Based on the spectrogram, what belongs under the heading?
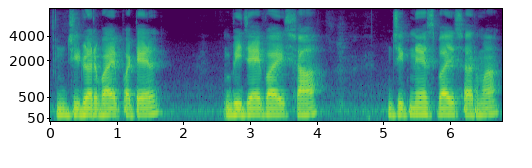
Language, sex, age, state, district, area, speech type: Gujarati, male, 18-30, Gujarat, Anand, rural, spontaneous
